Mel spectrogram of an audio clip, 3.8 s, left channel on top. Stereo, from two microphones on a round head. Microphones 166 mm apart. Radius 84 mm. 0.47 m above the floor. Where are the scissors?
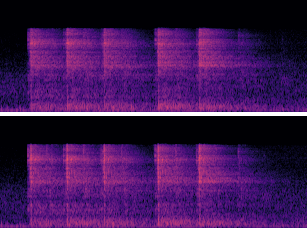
30° right (ahead or behind), 1.1 m.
